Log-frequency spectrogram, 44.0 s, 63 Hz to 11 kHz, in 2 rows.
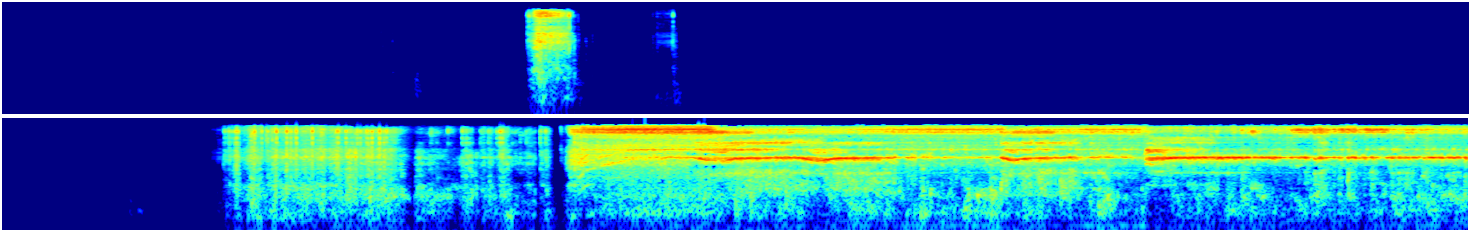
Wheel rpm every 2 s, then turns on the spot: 0, 0, 0, 0, 0, 0, 0, 0, 0, 0, 0, 0, 0, 20, 20, 120, 220, 230, 230, 230, 230, 230.
26-30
